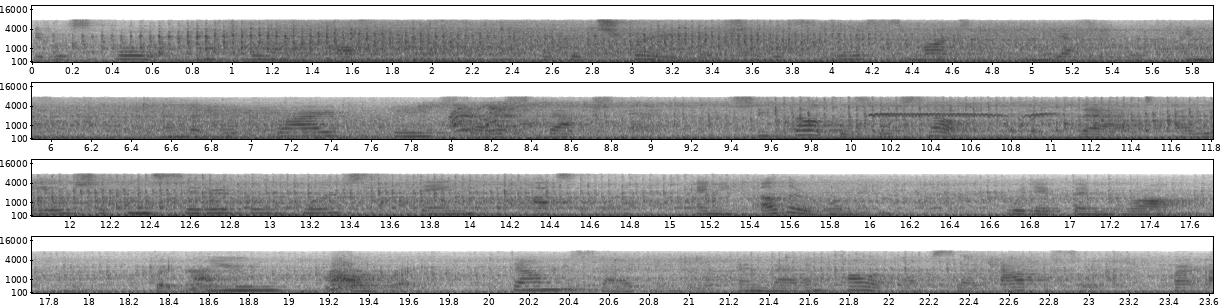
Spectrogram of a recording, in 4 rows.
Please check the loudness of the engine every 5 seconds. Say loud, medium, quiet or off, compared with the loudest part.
loud, loud, loud, medium, medium.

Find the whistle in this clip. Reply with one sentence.
The whistle can be heard from 10.1 to 11.1 s.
